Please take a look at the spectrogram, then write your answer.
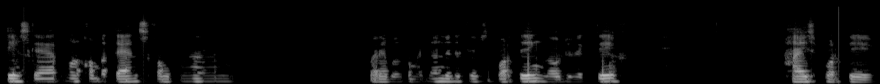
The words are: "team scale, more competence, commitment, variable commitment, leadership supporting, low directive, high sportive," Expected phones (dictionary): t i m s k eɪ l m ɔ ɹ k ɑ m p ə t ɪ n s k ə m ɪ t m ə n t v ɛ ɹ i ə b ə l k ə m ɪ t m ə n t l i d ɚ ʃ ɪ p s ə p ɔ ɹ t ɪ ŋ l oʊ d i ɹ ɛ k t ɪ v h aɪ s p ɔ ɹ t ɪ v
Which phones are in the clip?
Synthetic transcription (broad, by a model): t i m s k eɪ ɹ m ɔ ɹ k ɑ m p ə t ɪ n s k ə m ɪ t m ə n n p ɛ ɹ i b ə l k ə m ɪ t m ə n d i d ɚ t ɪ f s ə p ɔ ɹ t ɪ ŋ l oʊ d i ɹ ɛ k t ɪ f h aɪ s p ɔ ɹ t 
